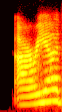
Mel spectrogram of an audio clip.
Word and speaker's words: Arya: Arya, did I say that right? – Yes, my name is Arya.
